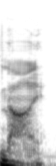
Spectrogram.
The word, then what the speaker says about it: Nye: to see bill nye so i guess it is ni yeah but it has a y at the end which is why i wanted to say it like that it's n-i-g-h-y n-i-g-h-y i-e that's why i said it like that but it's it's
